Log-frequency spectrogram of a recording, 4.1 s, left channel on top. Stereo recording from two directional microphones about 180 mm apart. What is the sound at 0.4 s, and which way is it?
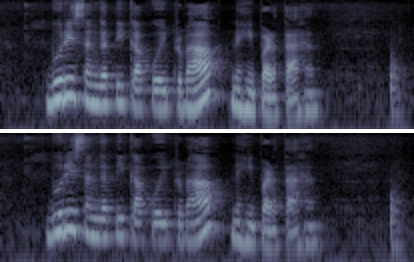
Speech, 45° left (ahead or behind).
